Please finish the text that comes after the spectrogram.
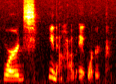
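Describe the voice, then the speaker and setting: A woman's voice: medium pitch, wildly swooping pitch, a little slow, creaky, slight background noise. A woman streamer chatting casually over gameplay in a playful, wryly self-deprecating way.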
